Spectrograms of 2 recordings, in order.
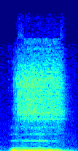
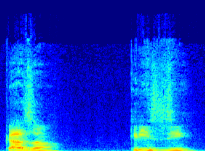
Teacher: el so de la S sonora, on sí que hi ha vibració de les cordes vocals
